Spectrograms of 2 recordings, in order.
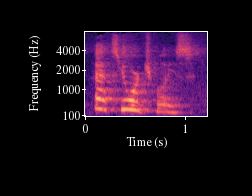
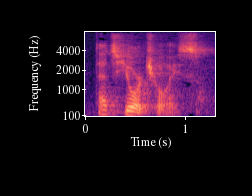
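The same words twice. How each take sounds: First: It is said in a higher voice. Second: It is said in a normal voice.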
